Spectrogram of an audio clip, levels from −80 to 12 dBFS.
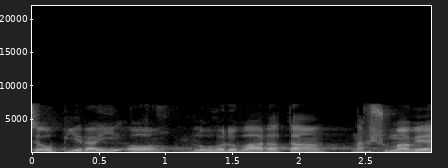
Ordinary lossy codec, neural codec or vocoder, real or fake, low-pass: AAC, 32 kbps; none; real; 7.2 kHz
